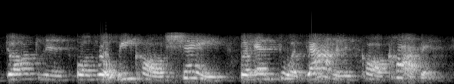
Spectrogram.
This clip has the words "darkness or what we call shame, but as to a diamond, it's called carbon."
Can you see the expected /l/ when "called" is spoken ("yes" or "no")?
yes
